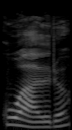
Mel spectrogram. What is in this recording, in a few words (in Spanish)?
"cuadro", Spanish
